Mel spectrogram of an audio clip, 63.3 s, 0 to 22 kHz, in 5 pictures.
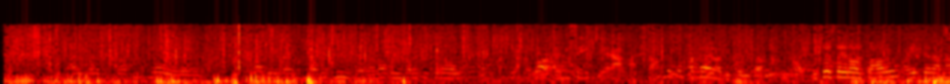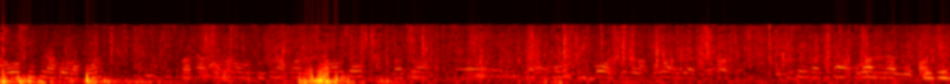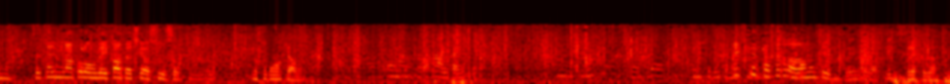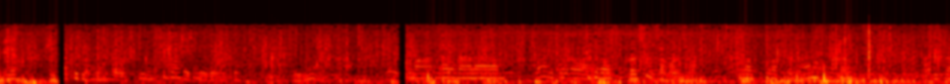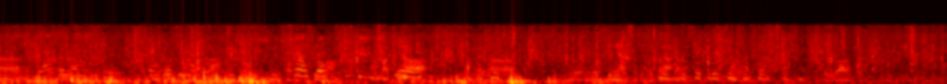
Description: Pelerinaj 2 Turcia, Grecia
